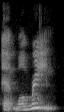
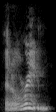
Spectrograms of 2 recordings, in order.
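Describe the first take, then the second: First: It and will are said as separate words. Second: It and will merge into one contracted syllable.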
